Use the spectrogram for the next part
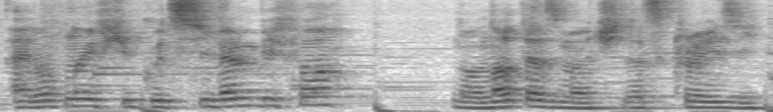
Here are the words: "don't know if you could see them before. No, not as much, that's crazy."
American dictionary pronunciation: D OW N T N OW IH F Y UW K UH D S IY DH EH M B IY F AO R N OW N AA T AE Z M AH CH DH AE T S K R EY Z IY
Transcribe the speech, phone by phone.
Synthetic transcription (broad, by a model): D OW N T N OW IH F Y UW K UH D S IY DH EH M B IY F AO R N OW N AA T AE Z M AH CH DH AE T S K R EY Z IY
